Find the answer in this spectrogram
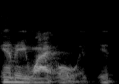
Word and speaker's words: Mayo: Because I'm mixing up DeMayo and Yeah, the Mayo study is M-A-Y-O. It's as though it should be pronounced Mayo.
